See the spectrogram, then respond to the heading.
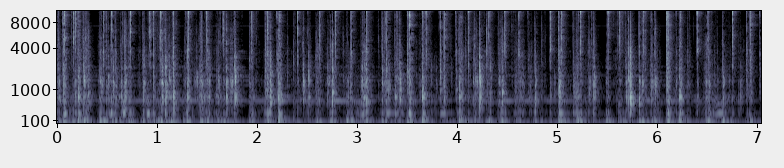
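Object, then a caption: Mechanical keyboard with round plastic keycaps. Rapid key taps by fingertips and long coffin nails on a typewriter-style backlit mechanical keyboard with round brown plastic keycaps on a dark frame. About 45 short, bright plastic clicks follow one another in a quick, uneven rhythm, each dying away almost instantly.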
